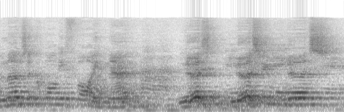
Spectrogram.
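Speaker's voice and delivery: loud, high, slow and drawn out; building excited proclamation; proud proclamation. Real, not acted. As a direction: celebrate her to the church. Proud announcement of Mo.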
